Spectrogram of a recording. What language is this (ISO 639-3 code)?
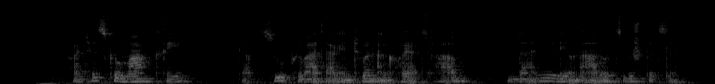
deu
